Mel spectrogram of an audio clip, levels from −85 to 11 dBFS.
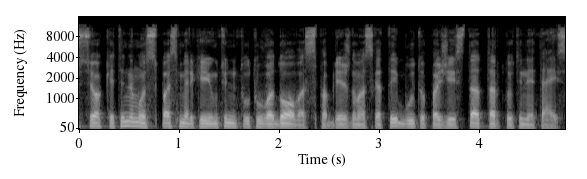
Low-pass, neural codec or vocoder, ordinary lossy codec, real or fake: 10.8 kHz; none; Opus, 24 kbps; real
